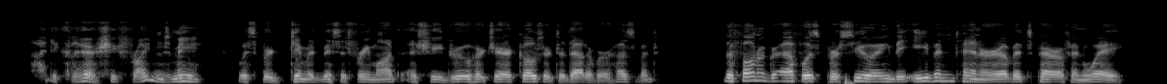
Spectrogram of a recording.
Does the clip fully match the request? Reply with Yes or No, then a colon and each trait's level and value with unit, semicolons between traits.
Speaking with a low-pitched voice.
Yes: low, 125 Hz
